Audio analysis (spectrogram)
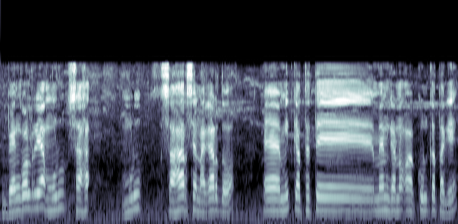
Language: Santali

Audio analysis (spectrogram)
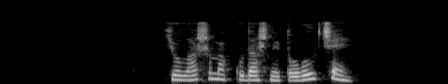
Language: Mari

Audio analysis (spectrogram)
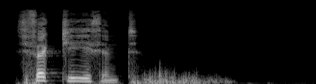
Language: Kabyle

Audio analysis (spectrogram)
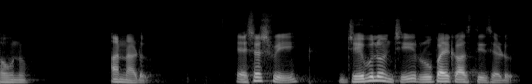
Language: Telugu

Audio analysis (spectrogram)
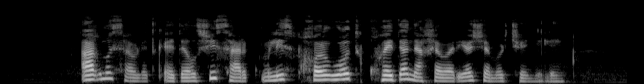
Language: Georgian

